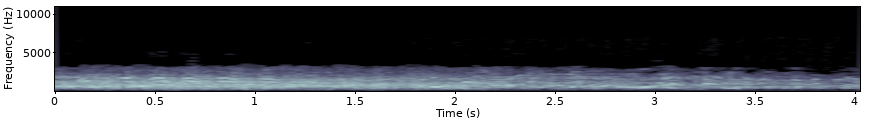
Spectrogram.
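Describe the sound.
A rooster crows loudly, one long, harsh, sustained call that fills about four seconds with no pause and no talking over it.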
